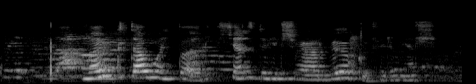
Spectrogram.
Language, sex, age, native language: Icelandic, female, 11, Icelandic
